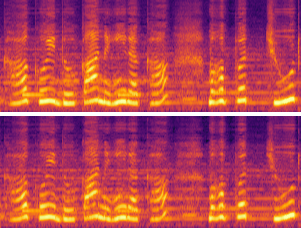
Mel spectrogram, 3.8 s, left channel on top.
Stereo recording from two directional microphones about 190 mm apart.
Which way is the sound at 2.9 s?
35° left (ahead or behind).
